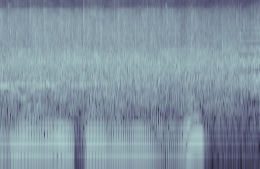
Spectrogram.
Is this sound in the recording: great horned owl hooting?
no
